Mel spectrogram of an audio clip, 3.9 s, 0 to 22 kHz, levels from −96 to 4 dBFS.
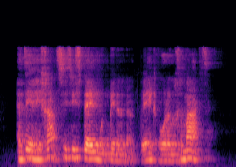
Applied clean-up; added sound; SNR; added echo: neural mask model DeepFilterNet 3.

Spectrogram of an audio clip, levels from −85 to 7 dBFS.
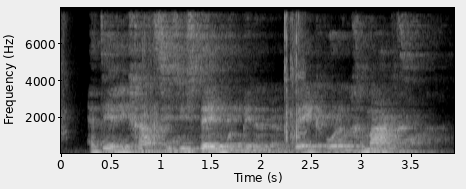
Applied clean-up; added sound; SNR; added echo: none; Camera; 17 dB; reverberation time 1.2 s.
